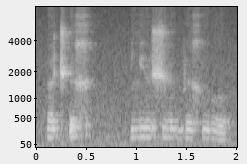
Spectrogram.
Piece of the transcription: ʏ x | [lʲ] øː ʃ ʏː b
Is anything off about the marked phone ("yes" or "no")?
no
